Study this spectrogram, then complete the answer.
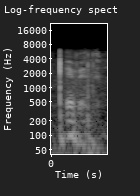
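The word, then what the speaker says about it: עֶבֶד: Eved. Okay. Now I am looking at 7.27 of the page Kelly. Eved is a bisyllabic segolate noun because it's accented on the first syllable.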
